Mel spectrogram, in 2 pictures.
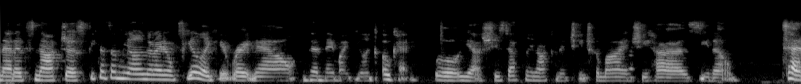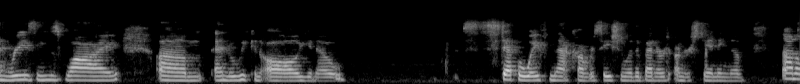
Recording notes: One of the questions asked to the panel of speakers during this replay from the 2022 Virtual Childfree Convention.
